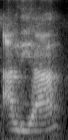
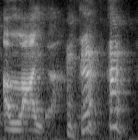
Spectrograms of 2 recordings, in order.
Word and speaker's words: aliyah: there are certain words everybody knows how to pronounce. So instead of saying aliyah, which is, you know, the naturalization process in Israel, she kept saying, uh, what did she say? Allayia.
